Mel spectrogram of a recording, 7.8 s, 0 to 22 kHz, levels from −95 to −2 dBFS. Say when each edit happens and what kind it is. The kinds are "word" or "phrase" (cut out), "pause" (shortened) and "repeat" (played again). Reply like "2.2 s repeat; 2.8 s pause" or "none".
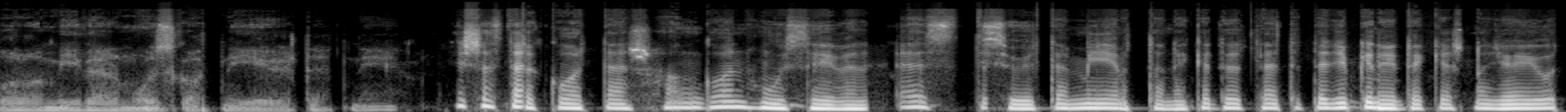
2.6 s word; 4.3 s word; 4.9 s word; 5.6 s word; 6.1 s word; 6.9 s word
